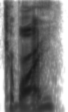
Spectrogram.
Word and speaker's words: Kawhi: His name is Kahai Leonard. – Kahai Leonard. – Yeah, or K-A-W-H-I. How do you want to pronounce that? – K-A-W-H-I. – Mm-hmm. – Kawaii? – Kawaii. Kawaii Leonard.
